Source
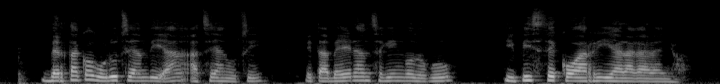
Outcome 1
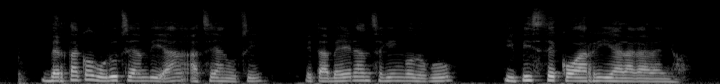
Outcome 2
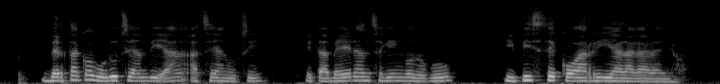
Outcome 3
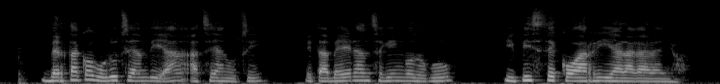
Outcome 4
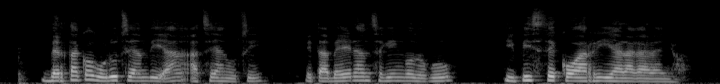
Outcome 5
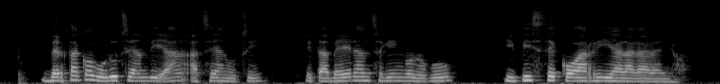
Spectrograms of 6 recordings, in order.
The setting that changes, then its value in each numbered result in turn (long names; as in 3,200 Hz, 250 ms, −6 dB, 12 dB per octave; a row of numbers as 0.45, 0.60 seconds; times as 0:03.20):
parametric band, centre frequency: 2,500, 950, 370, 91, 6,600 Hertz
